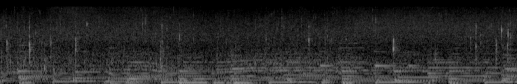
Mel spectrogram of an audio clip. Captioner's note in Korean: 소리만 들어도 배고파지는 마법같은 소리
